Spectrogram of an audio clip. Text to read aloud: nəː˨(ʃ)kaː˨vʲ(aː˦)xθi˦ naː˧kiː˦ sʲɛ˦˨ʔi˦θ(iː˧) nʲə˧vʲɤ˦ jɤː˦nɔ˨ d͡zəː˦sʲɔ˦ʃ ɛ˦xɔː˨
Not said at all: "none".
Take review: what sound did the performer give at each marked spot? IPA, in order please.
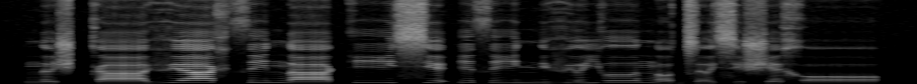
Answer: ʃ, aː˦, iː˧

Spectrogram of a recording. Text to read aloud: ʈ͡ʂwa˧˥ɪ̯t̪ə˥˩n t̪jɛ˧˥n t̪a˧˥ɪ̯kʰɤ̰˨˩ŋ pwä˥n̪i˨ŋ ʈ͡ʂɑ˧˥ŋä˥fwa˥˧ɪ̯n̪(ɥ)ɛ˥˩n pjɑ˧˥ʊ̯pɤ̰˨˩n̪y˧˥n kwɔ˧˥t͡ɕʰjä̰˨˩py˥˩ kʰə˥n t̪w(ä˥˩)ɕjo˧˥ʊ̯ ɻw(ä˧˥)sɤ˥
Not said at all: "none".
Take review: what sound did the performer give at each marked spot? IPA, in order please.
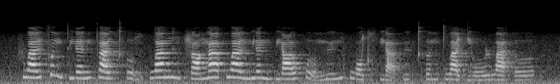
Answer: j, ä˥˩, ä˥˩

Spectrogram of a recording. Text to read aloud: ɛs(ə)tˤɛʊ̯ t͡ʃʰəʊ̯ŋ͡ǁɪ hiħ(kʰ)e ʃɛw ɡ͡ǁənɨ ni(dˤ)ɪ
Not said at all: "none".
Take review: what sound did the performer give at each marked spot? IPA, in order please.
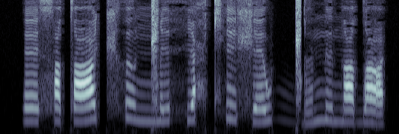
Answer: ɪ, cʰ, dˤ

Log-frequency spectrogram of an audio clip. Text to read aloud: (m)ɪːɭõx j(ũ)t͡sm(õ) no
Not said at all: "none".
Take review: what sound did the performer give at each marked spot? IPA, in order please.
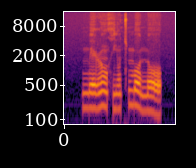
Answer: m, ũ, o

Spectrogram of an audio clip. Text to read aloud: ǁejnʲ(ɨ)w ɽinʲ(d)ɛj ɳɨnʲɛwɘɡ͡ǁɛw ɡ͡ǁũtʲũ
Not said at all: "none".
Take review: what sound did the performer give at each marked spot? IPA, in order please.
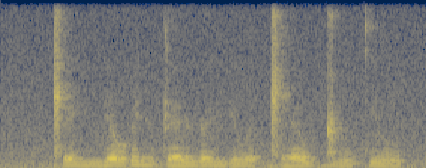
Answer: ɛ, ʈ

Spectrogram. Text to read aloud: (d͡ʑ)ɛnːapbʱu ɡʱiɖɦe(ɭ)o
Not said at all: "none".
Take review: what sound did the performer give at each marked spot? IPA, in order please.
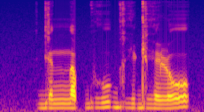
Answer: ɡ, ɭ

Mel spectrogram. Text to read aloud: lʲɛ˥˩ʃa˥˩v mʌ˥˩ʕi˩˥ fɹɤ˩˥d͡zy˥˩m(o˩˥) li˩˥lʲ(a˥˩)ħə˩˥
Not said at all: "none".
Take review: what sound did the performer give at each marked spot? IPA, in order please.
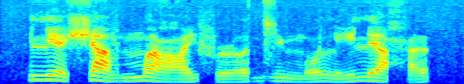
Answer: o˩˥, a˥˩

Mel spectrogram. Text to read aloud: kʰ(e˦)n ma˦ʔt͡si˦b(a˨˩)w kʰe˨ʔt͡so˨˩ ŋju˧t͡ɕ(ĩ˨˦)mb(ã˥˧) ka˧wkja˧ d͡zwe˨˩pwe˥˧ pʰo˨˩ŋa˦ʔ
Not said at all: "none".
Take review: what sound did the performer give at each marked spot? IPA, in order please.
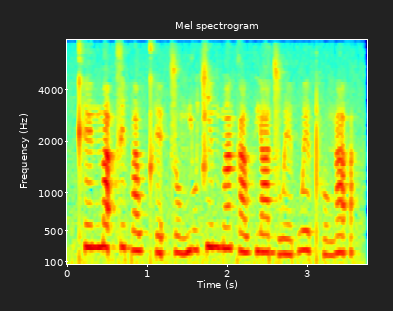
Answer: ẽ˦, a˧, ĩ˦, ã˦

